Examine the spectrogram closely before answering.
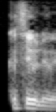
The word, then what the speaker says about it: Cthulhu: this because you like lovecraft so yeah cthulhu cthulhu yeah that's how you pronounce it from the album from the album the future is void from 2014.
